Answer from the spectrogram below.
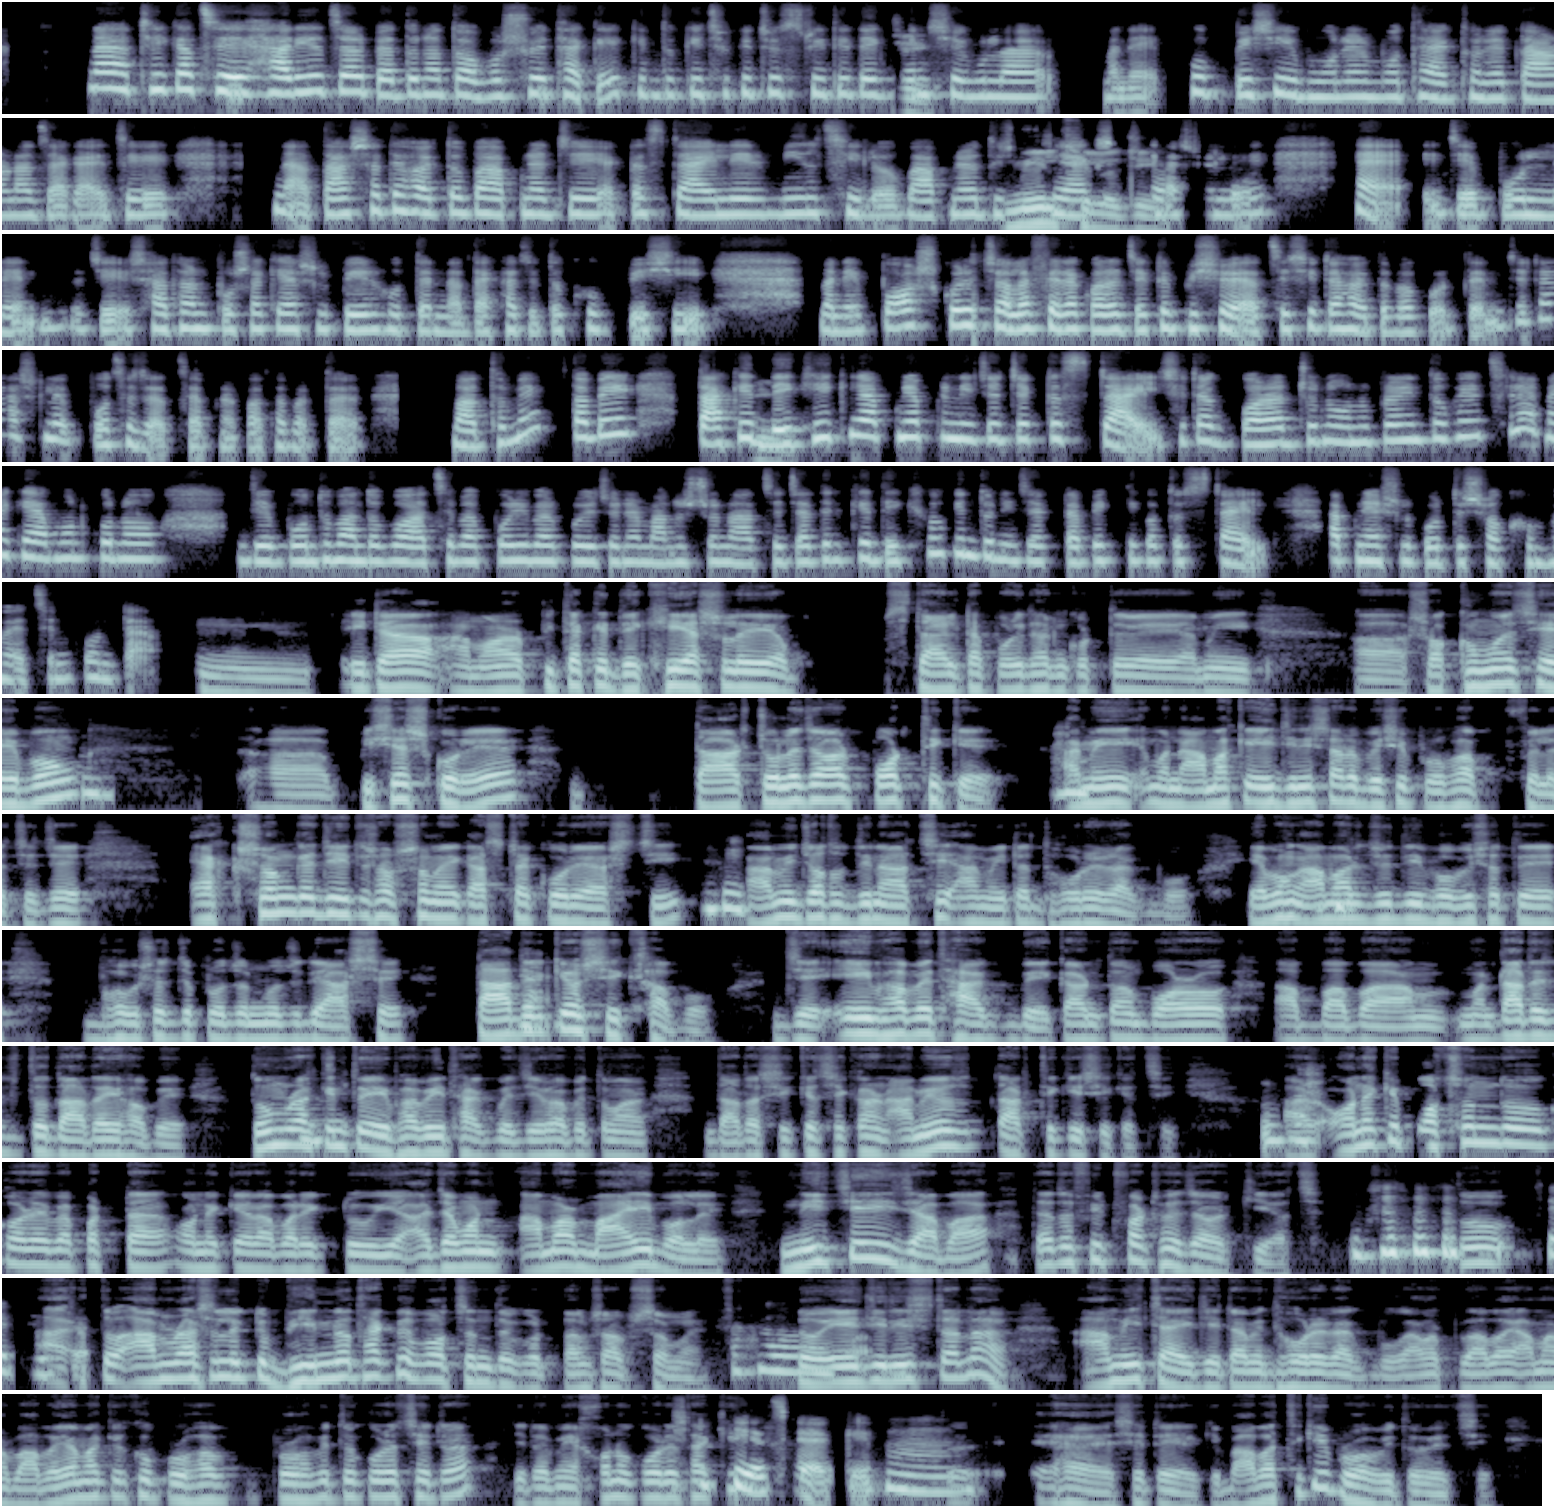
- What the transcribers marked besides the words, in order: in English: "posh"; laughing while speaking: "চলাফেরা করার যে একটা বিষয়"; other background noise; chuckle; tapping
- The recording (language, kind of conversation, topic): Bengali, podcast, কোন অভিজ্ঞতা তোমার ব্যক্তিগত স্টাইল গড়তে সবচেয়ে বড় ভূমিকা রেখেছে?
